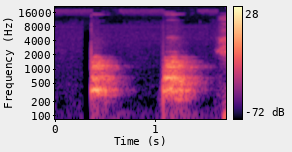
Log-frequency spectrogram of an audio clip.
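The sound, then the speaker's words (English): Dogs bark: two clear, mid-pitched barks about three-quarters of a second apart, then the start of another bark at the very end. The barks are moderately faint and heard alone. “now, and the dogs are barking.”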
